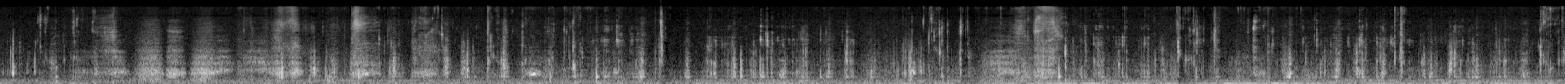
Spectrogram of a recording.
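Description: Close-mic'd eating of stir-fried mianfeizi and rice sausage: wet chewing with many small irregular mouth clicks and smacks, and chopsticks scraping in a plastic takeout bowl. A louder breathy hiss about ten seconds in.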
